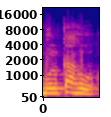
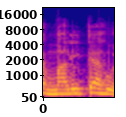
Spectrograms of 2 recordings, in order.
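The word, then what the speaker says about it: مُلْكَهُ: Orang-orang dulu bacanya mulkahu, orang sekarang ada yang baca malikahu. Dari mana jadi malika? Jadi ya itu ada terlalu memaksakan gitu pembacaan sehingga keluar bergeser dari konteksnya.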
